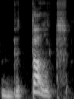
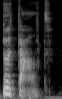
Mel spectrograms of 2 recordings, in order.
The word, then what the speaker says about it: betaald: c'est d, mais maintenant, je vais prononcer betalt. Ah, pas bien. Betalen était une syllabe ouverte à l'infinitif, mais ici, je suis obligée de rajouter un a, sinon, je change le son a. Il doit rester long, d'accord?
